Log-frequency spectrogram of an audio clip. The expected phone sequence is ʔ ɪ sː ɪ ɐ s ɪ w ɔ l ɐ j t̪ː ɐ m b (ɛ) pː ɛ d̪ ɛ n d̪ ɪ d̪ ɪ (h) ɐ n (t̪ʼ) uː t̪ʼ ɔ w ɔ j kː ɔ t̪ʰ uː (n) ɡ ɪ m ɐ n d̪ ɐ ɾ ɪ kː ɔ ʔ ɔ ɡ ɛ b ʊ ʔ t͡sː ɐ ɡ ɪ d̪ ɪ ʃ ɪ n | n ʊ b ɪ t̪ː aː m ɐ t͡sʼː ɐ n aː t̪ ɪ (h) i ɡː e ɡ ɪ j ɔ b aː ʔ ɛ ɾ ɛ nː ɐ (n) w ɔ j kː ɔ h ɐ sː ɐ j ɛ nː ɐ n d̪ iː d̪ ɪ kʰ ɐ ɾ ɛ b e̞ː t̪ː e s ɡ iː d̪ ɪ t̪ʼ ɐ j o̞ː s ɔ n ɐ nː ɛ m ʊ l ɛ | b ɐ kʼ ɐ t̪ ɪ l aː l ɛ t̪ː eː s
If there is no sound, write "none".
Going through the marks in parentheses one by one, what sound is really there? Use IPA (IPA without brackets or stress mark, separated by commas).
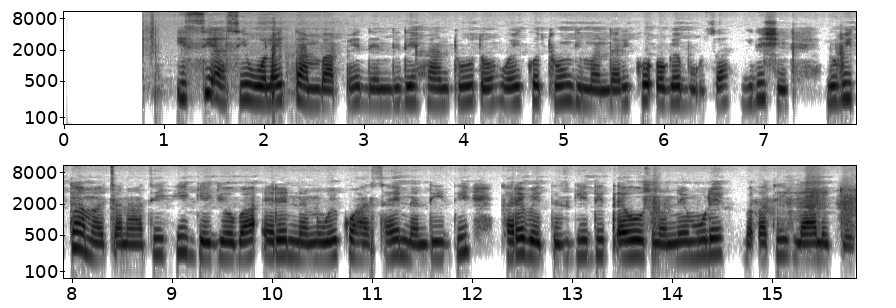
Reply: a, h, t̪, ŋ, h, n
